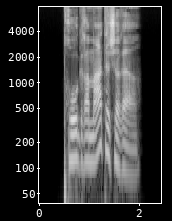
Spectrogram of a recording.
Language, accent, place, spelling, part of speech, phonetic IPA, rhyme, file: German, Germany, Berlin, programmatischerer, adjective, [pʁoɡʁaˈmaːtɪʃəʁɐ], -aːtɪʃəʁɐ, De-programmatischerer.ogg
- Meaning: inflection of programmatisch: 1. strong/mixed nominative masculine singular comparative degree 2. strong genitive/dative feminine singular comparative degree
